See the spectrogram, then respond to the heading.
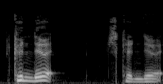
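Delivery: ordinary talk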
